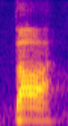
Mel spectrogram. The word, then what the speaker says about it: paella: In Spain, we pronounce it paella.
